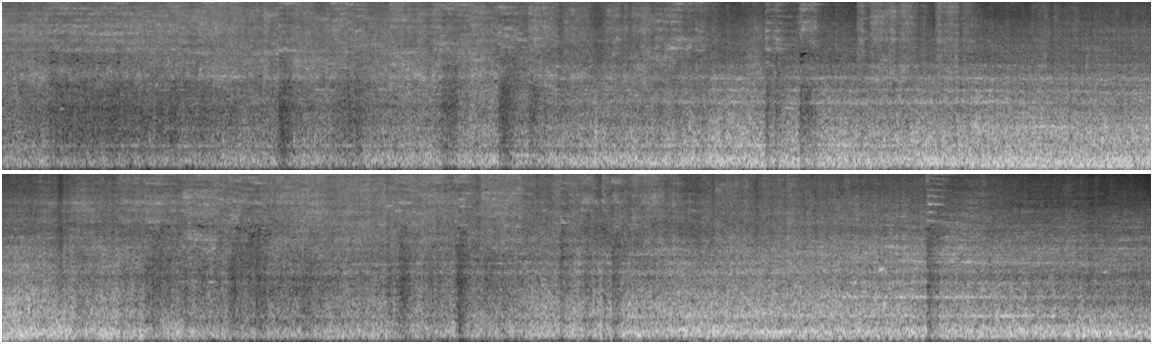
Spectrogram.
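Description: Norfolk Southern freight cars, coal hoppers and covered hoppers, rolling past on steel wheels: a steady loud rumble and rattle with repeated clicks as the wheels cross rail joints.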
